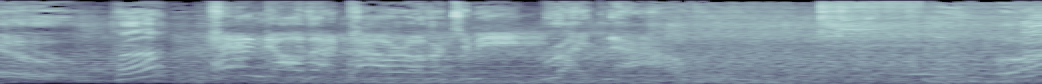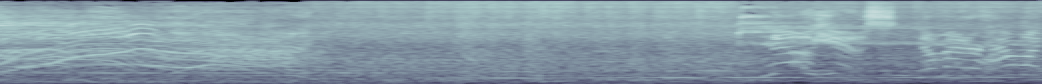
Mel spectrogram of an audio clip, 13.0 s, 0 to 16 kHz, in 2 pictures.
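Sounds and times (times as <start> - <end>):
dramatic music: 0.0 - 13.0.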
